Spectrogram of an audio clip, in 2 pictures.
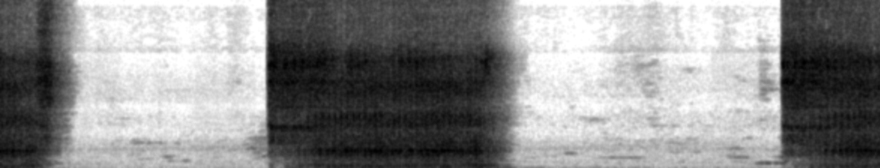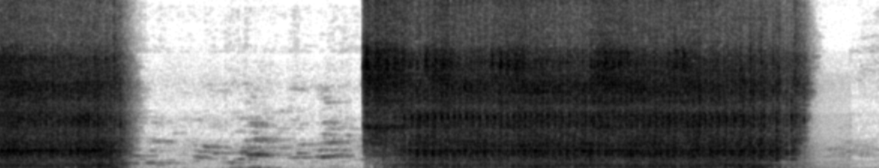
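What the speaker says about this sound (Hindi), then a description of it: "उल्टी की तरफ ही हम रख के सिलाई लगा रहे हैं।" A sewing machine runs in three long, loud, even bursts with silent gaps between them as it stitches a shalwar, heard up close with a few faint clicks in one pause.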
